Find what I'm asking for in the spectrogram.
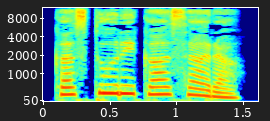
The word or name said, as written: ಕಸ್ತೂರಿಕಾಸಾರ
